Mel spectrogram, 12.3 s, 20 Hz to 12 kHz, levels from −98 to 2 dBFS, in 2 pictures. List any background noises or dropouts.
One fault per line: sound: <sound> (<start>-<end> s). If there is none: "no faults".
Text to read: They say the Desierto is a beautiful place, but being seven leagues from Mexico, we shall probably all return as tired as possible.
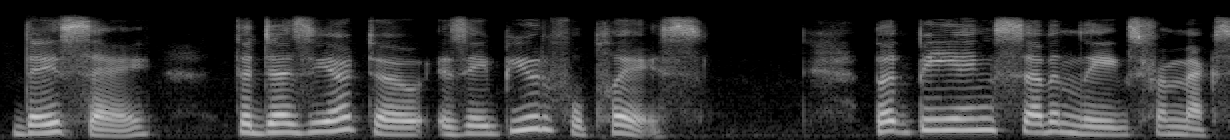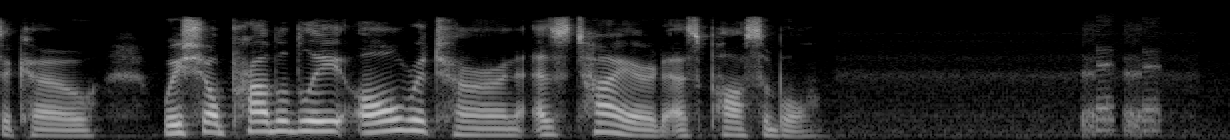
sound: laugh (11.5-12.0 s)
